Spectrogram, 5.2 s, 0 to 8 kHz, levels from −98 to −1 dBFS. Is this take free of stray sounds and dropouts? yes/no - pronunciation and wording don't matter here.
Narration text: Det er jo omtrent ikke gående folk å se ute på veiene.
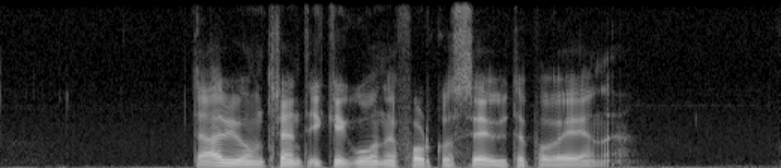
yes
